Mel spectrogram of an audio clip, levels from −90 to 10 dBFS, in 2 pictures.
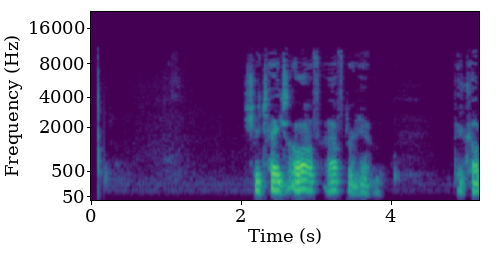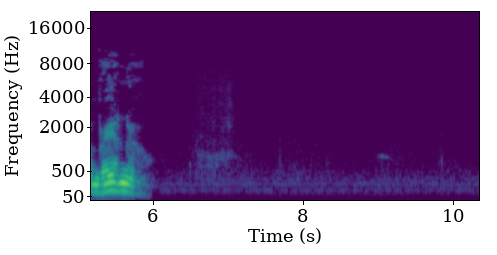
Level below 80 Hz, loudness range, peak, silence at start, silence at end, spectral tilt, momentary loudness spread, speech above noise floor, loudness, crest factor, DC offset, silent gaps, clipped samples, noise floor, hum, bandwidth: -74 dBFS; 3 LU; -4 dBFS; 2.05 s; 4.55 s; -7 dB/octave; 22 LU; 52 dB; -22 LUFS; 24 dB; under 0.1%; none; under 0.1%; -73 dBFS; none; 10.5 kHz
